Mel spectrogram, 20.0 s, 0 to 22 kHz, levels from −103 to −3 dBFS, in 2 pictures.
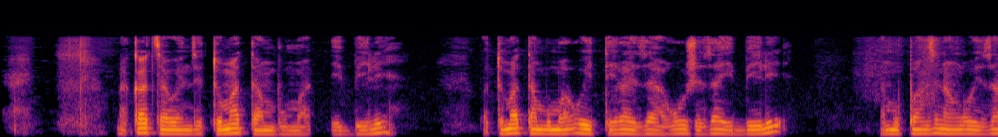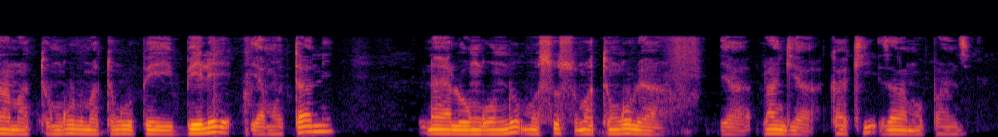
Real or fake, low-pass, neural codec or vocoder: real; 7.2 kHz; none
